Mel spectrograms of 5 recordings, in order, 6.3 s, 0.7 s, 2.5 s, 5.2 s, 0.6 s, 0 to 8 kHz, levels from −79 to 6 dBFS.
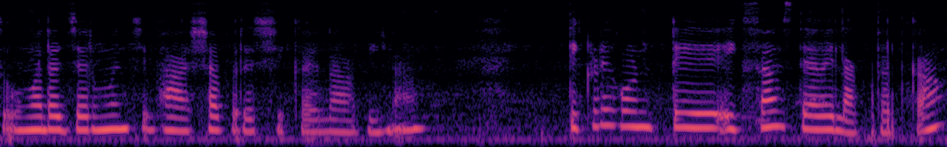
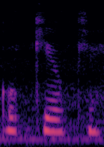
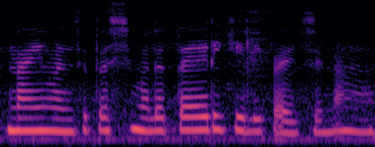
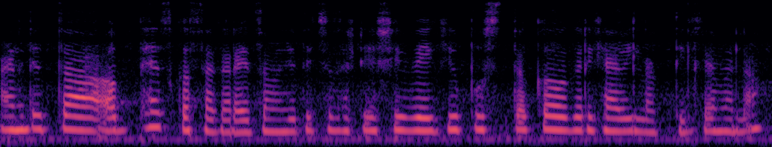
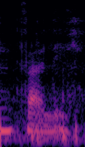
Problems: none marked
